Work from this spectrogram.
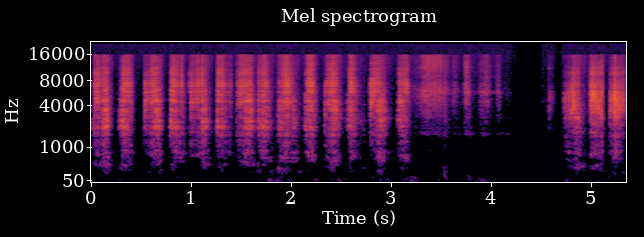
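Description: A felt-tip marker colors a thin, flat paper coloring sheet on a table in short rubbing strokes. It makes a rapid, bright, scratchy rasp with little low end, turning to a longer smoother rub before a brief pause. Then the quick strokes resume.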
